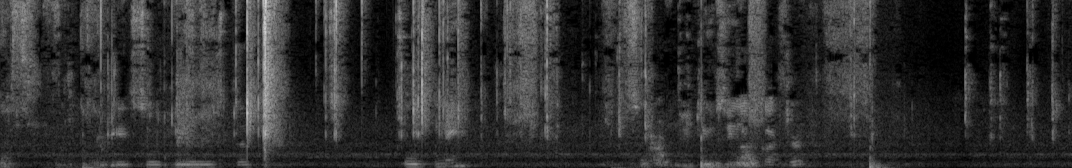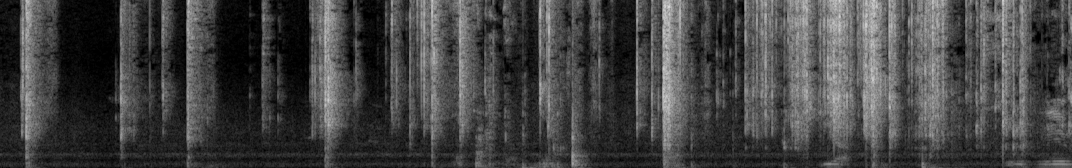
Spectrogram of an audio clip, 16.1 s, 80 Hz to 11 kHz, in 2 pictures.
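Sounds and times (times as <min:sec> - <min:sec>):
packaging scraping: 0:10.5 - 0:16.0.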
